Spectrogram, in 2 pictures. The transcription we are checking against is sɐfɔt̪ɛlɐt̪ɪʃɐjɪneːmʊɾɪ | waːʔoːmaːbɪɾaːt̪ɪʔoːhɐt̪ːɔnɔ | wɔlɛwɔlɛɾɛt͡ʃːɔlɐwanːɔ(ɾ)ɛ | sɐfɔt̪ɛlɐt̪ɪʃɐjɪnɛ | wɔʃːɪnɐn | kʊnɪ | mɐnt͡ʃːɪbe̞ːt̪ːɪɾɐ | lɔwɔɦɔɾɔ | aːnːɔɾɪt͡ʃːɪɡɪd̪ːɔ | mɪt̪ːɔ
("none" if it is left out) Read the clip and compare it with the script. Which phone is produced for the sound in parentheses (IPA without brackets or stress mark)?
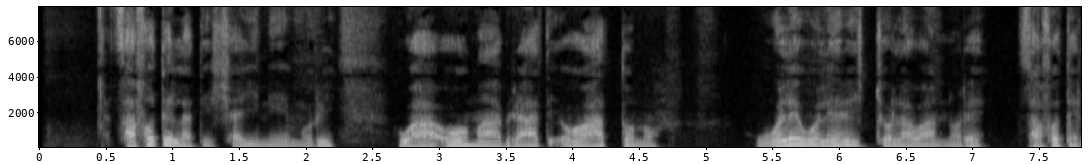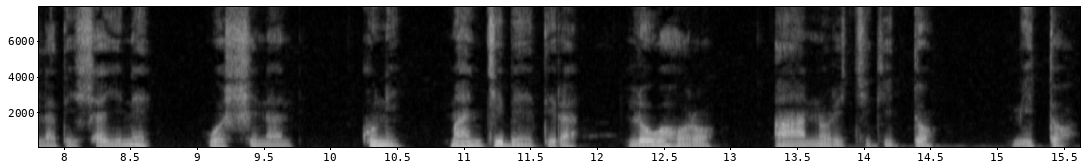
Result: ɾ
